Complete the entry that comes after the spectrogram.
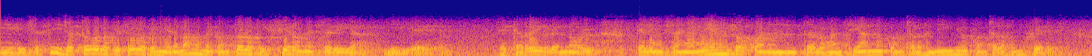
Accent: Napalpí, Chaco, Argentina; nosotros que nacimos y crecimos en Napalpí

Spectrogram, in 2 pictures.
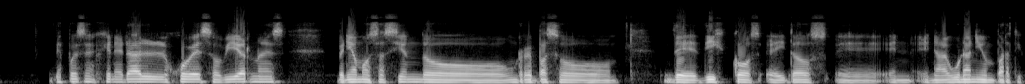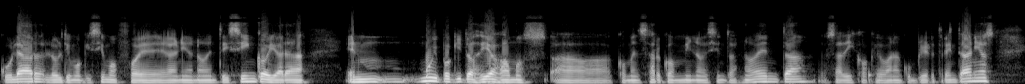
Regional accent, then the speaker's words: Argentina; yo soy consciente que soy un argentino y estoy haciendo un podcast

